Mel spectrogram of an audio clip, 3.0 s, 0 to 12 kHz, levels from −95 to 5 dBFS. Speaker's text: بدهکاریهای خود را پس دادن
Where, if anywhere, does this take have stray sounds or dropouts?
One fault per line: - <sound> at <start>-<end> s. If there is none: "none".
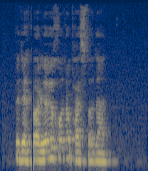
- dropout at 0.6-0.7 s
